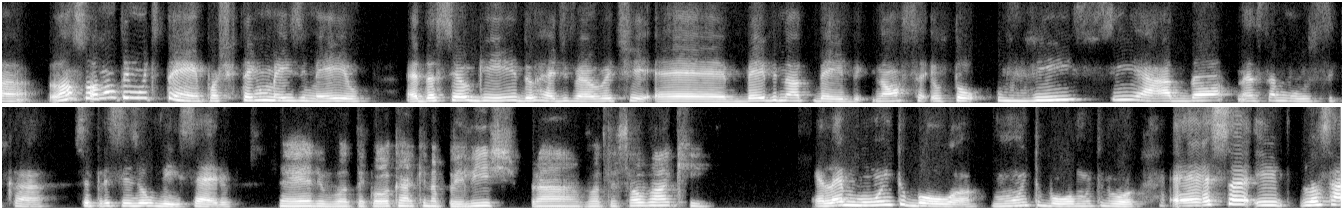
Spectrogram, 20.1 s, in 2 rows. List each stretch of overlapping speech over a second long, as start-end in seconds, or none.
none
